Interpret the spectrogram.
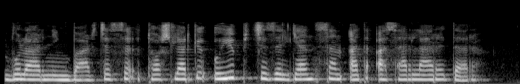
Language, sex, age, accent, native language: Uzbek, female, 18-24, Buxoro, Uzbek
